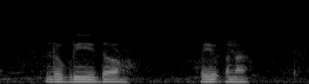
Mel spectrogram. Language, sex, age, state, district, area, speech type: Santali, male, 30-45, West Bengal, Purba Bardhaman, rural, spontaneous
